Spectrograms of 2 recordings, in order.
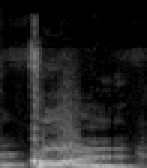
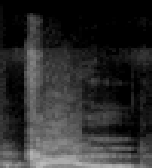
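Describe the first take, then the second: First: The vowel is pronounced as an 'oh' sound. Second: The vowel is pronounced as an 'ah' sound. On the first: The speaker calls it right. "aqui é Kol" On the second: The speaker calls it wrong. "aqui não é Kal"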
